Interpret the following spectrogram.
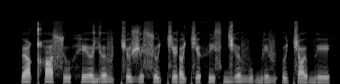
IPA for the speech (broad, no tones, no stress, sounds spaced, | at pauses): ə qʰ ɒ s u h e ə̯ j ə v c ɵ ʒ ɘ s ʊ c ɘ ɾ ɒ c ɘ θ i s ɟ i ə̯ v u b e v ʔ ʊ c ɒ ə̯ b e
